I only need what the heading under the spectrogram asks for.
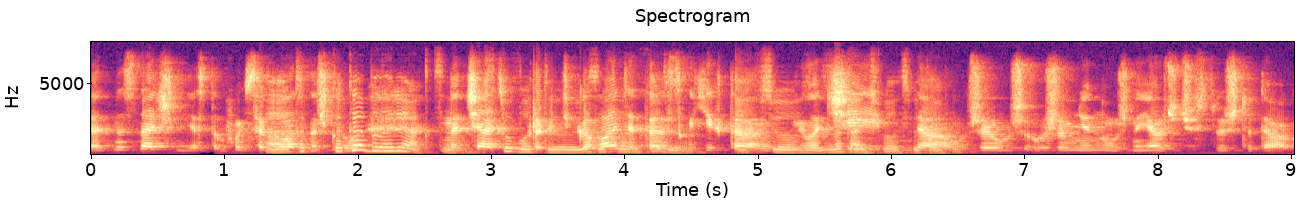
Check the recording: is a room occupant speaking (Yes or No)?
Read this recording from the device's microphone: Yes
